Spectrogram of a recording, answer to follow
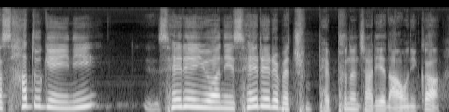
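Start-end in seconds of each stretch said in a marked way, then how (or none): none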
